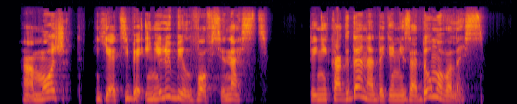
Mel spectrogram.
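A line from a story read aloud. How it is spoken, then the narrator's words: Sudden sharp question. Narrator (Russian): Вдруг резко спросил Валентин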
